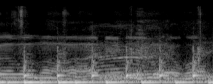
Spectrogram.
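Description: Menzuma, an Ethiopian Islamic devotional song: voices chanting a melody over a steady frame-drum beat of several strikes a second.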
